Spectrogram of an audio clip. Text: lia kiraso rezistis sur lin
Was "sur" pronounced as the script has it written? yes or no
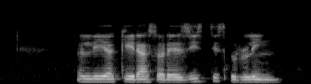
yes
